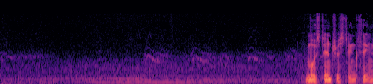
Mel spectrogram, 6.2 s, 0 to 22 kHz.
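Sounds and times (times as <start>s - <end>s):
birds cawing: 0.0s - 5.6s
traffic rumble: 0.0s - 6.2s
speech: 5.1s - 6.2s.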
